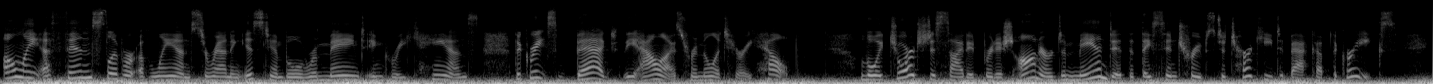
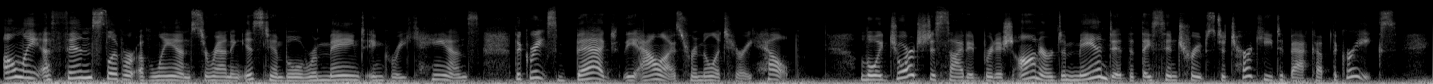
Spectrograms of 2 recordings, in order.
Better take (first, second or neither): second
